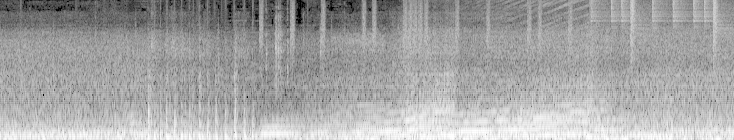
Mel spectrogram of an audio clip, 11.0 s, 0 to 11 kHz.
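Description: BMW M340i's turbocharged B58 inline-six engine accelerating: a steady low drone at first, then the pitch climbs from about four seconds in, drops sharply at a gear change near seven seconds, and climbs again.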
